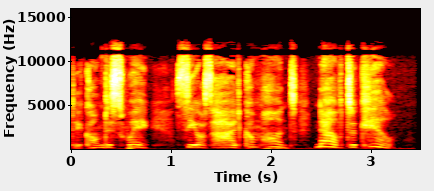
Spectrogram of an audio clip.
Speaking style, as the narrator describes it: a swift voice breathed

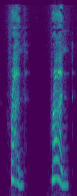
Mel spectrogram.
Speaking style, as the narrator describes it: gasped Margaret

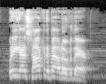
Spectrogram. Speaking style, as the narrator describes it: Just yells from a distance

